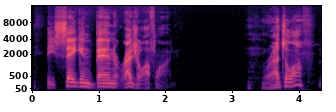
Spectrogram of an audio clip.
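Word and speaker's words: Radulov: sagan ben rajaloff line rajaloff i i assume i'm pronouncing it right i'm going by what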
